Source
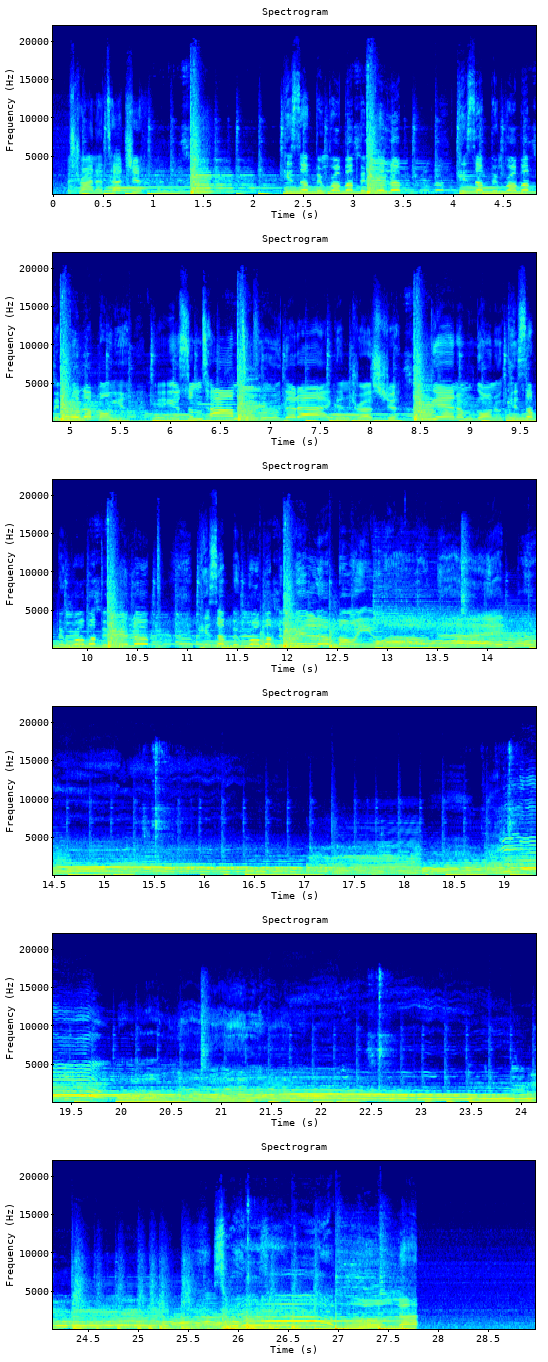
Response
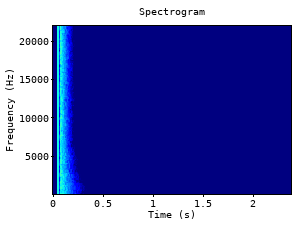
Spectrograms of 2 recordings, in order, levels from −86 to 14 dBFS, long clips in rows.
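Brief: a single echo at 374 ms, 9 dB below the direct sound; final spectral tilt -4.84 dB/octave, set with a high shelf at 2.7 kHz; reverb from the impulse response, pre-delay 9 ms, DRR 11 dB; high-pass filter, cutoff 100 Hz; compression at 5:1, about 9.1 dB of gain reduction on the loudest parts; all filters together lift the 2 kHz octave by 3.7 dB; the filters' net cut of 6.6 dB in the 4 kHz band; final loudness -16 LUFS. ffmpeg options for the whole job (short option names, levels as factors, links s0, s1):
-filter_complex "[0:a]highpass=100,equalizer=f=2000:t=o:g=9,highshelf=f=2700:g=-7,equalizer=f=4000:t=o:g=-7,acompressor=threshold=0.0447:ratio=5,aecho=1:1:374:0.355,asplit=2[s0][s1];[1:a]atrim=start_sample=2205,adelay=9[s2];[s1][s2]afir=irnorm=-1:irlink=0,volume=0.188[s3];[s0][s3]amix=inputs=2:normalize=0,volume=5.01"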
